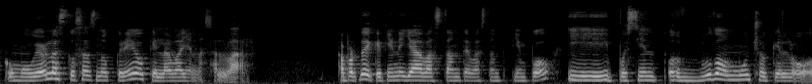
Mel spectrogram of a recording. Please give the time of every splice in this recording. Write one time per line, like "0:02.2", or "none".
0:05.6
